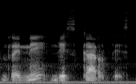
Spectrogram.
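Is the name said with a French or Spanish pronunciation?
Spanish. The name is said with Spanish pronunciation. The speaker calls it wrong.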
